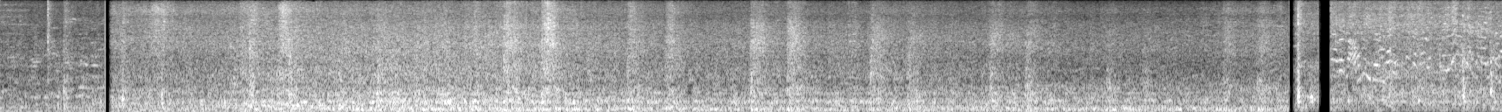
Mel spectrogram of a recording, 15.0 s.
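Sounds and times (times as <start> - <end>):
train wheels rumbling on rails: 0.0 - 15.0
wheels clacking: 12.6 - 15.0.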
